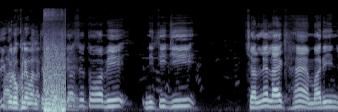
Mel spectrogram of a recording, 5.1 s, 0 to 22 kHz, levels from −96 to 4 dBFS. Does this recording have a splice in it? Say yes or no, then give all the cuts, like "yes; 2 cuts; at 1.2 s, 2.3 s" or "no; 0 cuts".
yes; 1 cut; at 1.1 s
